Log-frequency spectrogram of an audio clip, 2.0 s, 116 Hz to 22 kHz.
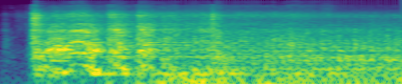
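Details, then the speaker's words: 2005 Toyota Innova previously not cranking or starting, during troubleshooting with battery and alternator checked good and voltage not dropping too low: short crank catches almost at once and settles into a smooth steady idle; normal crank and start. "Meron na. May cranking na."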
